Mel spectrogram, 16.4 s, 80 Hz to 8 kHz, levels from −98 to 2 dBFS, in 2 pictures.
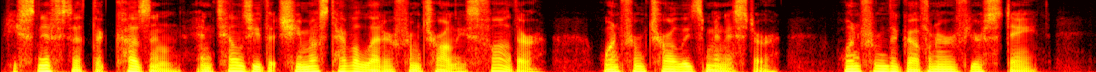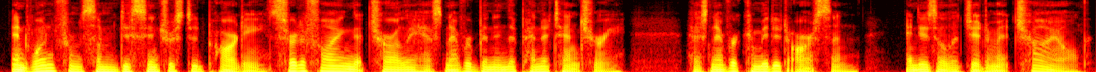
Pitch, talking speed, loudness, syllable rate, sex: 95 Hz, 190 wpm, -19 LUFS, 6.1 syllables/s, male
